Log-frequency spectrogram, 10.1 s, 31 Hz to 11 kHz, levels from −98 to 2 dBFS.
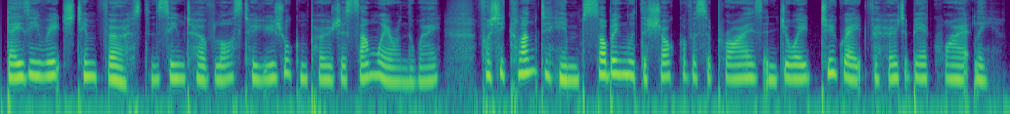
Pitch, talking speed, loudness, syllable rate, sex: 200 Hz, 225 wpm, -23 LUFS, 5.6 syllables/s, female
